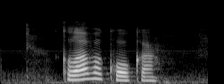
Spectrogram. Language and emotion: Russian, neutral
